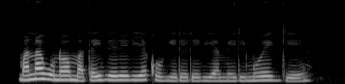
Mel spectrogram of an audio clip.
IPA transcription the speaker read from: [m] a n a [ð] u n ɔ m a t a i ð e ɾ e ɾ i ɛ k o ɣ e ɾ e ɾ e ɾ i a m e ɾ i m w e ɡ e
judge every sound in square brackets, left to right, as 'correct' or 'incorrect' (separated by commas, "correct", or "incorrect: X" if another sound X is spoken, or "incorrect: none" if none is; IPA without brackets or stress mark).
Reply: correct, incorrect: ɣ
